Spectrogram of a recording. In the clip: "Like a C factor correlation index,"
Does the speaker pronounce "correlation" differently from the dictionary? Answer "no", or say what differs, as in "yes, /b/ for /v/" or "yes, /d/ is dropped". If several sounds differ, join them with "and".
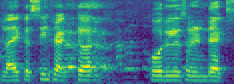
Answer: yes, /l/ is dropped and /s/ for /ʃ/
